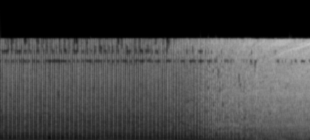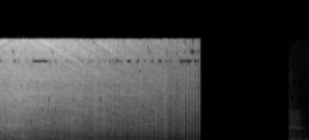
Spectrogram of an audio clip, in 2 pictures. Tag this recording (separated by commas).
Speech, Whir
